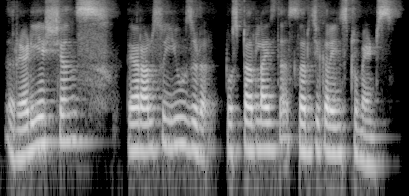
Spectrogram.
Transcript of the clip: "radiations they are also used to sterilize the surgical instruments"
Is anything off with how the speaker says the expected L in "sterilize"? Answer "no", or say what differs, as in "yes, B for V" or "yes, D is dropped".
no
